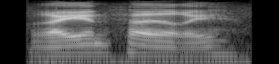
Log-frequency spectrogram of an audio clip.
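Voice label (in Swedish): "renfarig", Skåne dialect Swedish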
